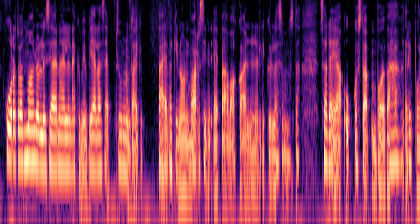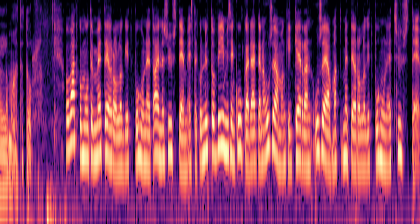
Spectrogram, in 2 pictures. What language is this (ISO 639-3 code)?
fin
